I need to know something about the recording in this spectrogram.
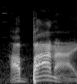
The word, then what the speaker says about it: Havana: And then we're going to be moving on towards the next map, which should be Demolition on Havana. Habana, even, as you should properly pronounce it.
